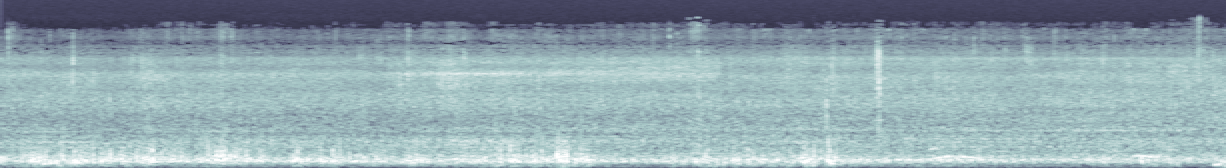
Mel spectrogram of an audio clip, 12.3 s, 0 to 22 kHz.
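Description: Wind buffeting the microphone, uneven and strongest low down, over the faint running of a three-car Utsunomiya Lightline tram rolling very slowly, at about 5 km/h, on a track-entry test.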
